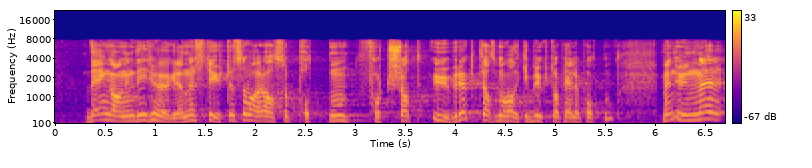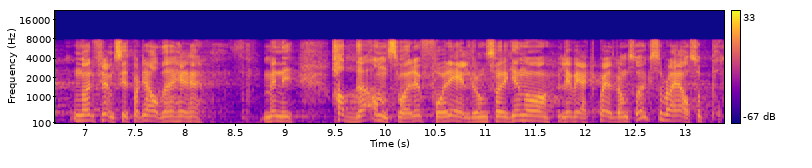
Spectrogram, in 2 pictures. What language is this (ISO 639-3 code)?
nor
